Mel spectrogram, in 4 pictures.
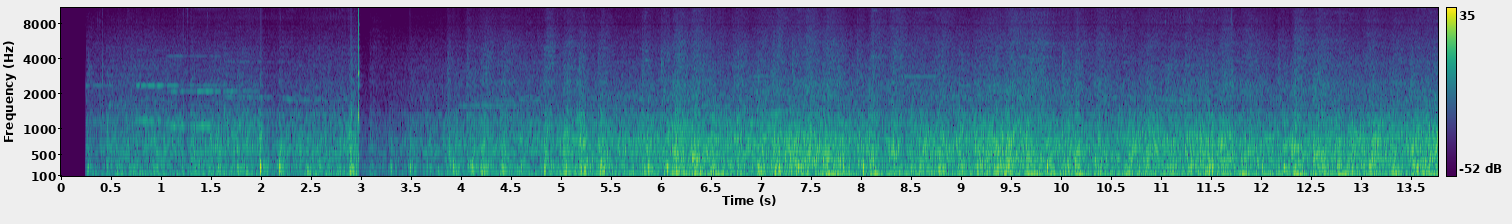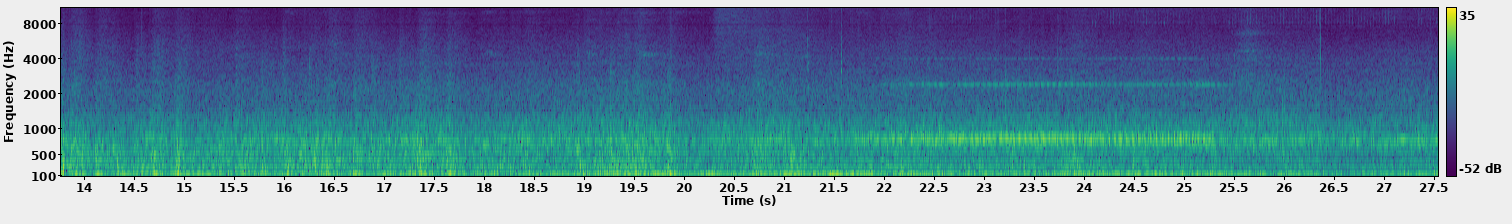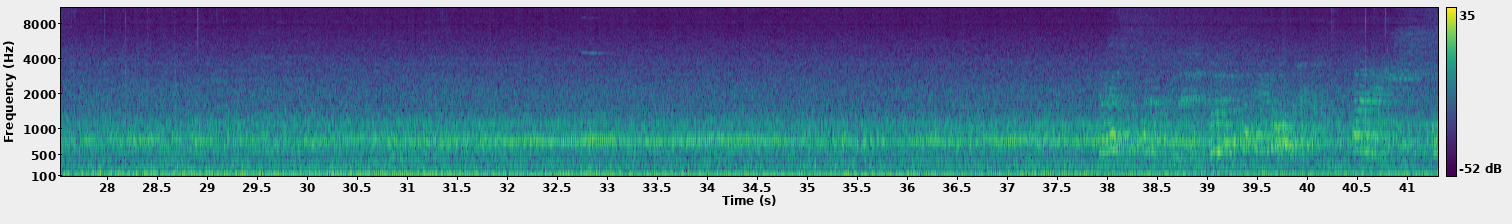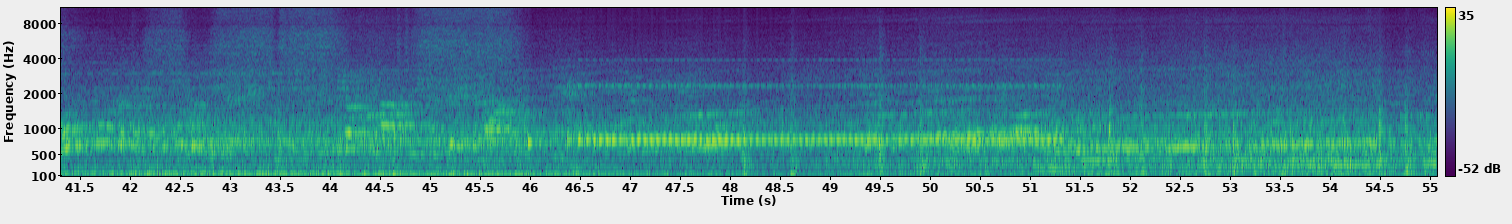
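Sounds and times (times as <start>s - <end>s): train wheels rumbling on rails: 0.2s - 36.0s, 36.6s - 55.0s.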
